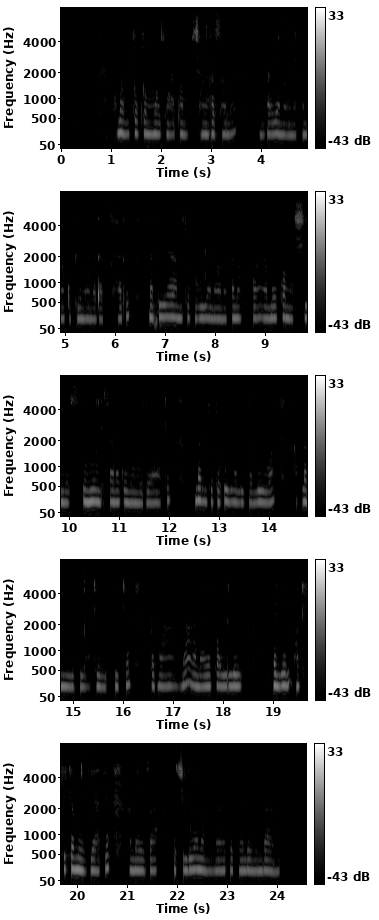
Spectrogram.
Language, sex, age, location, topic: Swahili, female, 25-35, Nakuru, health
